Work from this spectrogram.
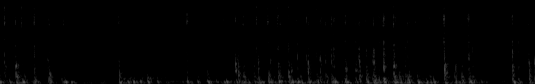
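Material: Plastic.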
